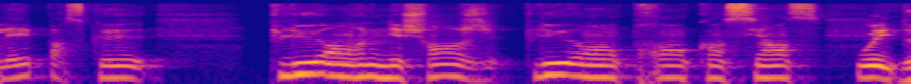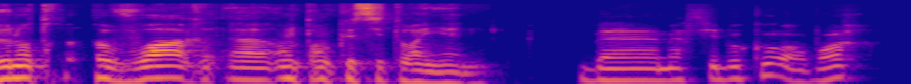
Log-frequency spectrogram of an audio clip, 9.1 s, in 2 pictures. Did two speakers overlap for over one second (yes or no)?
no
